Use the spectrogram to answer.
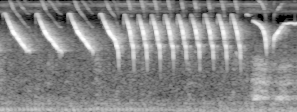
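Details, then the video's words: Canary song for training young canaries: a few slow descending whistles that accelerate into a quick series of sharp chirps, ending on a short upswept note. "PALING D CARI UNTUK PANCINGAN KENARI PAUD BELAJAR BUNYI!!"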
